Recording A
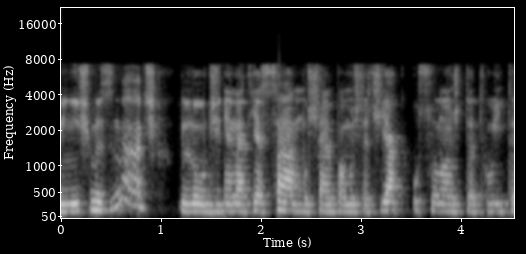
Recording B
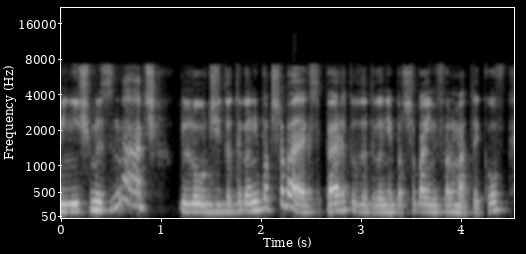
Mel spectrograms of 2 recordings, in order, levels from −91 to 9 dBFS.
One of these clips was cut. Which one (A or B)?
A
